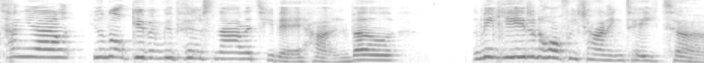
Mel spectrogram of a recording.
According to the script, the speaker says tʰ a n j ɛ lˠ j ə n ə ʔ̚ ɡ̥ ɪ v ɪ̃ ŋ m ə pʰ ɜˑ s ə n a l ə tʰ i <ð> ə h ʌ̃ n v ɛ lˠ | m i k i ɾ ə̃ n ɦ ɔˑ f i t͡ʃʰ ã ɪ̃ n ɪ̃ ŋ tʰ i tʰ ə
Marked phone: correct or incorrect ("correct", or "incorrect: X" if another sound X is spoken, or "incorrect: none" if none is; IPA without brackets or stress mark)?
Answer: correct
